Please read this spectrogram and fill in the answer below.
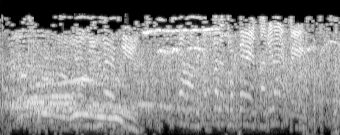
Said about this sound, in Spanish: No menos salvaje ha de ser la ovación tributada al artista antes llamado Gillespie.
